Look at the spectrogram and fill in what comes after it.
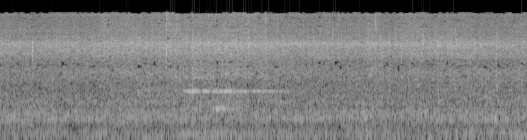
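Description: Chopped onion and green chili frying in hot oil in a pan: a steady sizzle.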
